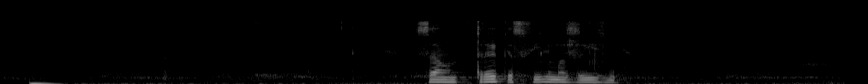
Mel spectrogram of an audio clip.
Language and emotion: Russian, neutral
